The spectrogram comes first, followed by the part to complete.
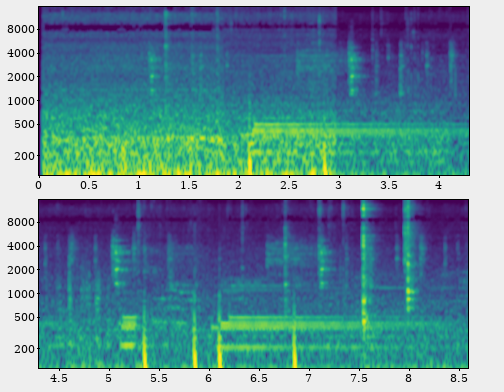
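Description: Soup bubbling at a hard boil in a stainless-steel pot for the first few seconds, then a metal utensil clinking sharply against the pot as the broth is stirred, over soft background music.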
